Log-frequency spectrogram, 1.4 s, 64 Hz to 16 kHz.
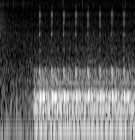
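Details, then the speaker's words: Miele WKR 771 WPS washer with TwinDos, running an about 8-minute flush cycle: a steady hum with a light, even tick about eight per second as the dosing pump draws in water; normal. "you might be able to hear that ticking that's just the component to pump just drawing in water and I'll do that for about eight minutes just to flush through the system"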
